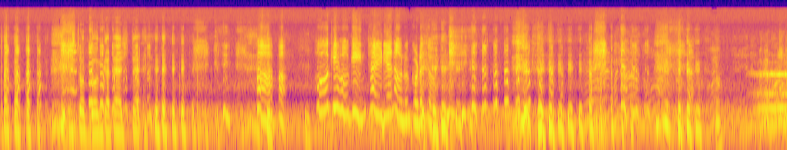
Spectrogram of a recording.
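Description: A young woman speaks playfully.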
